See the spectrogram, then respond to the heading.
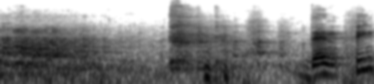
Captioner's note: audience laughs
